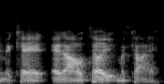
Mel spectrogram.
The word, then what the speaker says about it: McKay: And I realized you don't have to say it with a Scottish accent to pronounce it correctly. It's just that he pronounced it Stephen A. McKay.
